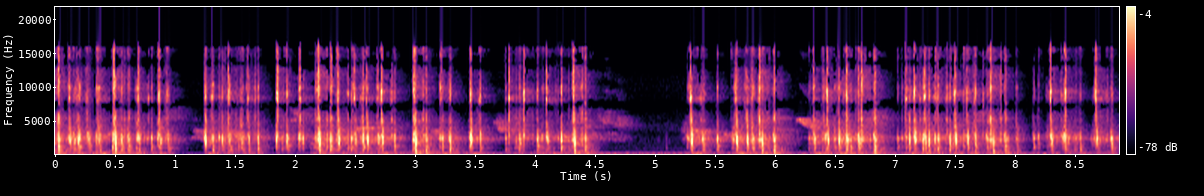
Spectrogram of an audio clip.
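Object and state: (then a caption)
Plastic mechanical keyboard. Fingertips type on a retro-style cream plastic mechanical keyboard with black, purple and yellow keycaps. Rapid bursts of crisp, bright clicky keystrokes come in runs separated by short pauses, with one longer quiet gap near the middle.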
